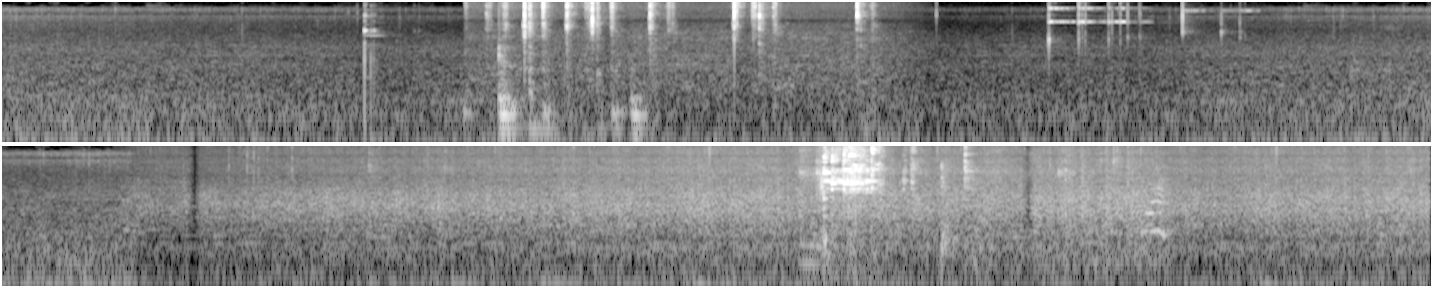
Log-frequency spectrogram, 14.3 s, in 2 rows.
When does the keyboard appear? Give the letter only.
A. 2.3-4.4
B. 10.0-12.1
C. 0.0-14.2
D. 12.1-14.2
A.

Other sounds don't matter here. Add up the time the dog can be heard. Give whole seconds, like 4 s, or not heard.
not heard.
